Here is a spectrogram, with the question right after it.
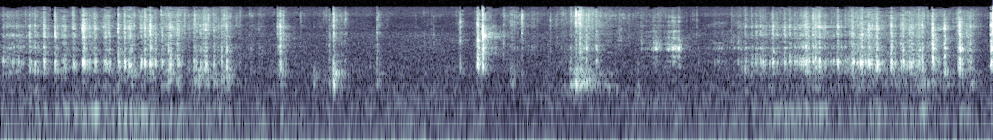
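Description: A small blade scrapes and cuts curls off a solid purple oval bar of soap with an embossed logo. Soft, bright, dry scraping and crisp little cuts come in bursts, with quiet pauses between them.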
